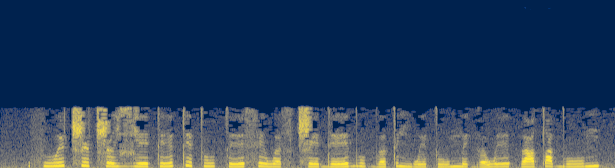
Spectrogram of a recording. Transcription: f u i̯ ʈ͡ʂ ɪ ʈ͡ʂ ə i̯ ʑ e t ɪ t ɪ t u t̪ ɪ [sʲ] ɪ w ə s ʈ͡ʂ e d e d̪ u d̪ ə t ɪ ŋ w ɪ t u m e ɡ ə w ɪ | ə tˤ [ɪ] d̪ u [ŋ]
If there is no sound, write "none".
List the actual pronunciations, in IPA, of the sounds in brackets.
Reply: s, ɪ, ŋ

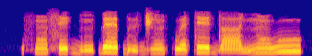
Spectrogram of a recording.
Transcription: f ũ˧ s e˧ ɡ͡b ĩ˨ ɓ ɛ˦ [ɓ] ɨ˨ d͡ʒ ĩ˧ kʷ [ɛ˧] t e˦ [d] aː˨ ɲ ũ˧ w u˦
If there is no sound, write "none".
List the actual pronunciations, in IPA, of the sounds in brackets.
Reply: ɓ, ɛ˧, d

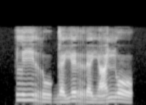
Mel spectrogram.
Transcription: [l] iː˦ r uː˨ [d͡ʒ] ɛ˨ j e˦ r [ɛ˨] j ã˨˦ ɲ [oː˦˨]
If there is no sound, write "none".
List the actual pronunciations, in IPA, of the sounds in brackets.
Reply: l, ɡ, ɛ˨, oː˦˨

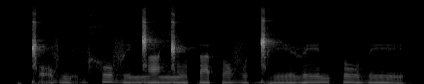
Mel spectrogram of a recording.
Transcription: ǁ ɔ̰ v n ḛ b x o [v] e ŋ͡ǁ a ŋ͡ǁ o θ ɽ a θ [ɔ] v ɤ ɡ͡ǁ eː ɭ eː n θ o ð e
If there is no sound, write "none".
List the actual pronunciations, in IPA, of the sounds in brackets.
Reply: v, ɔ

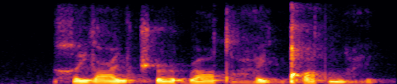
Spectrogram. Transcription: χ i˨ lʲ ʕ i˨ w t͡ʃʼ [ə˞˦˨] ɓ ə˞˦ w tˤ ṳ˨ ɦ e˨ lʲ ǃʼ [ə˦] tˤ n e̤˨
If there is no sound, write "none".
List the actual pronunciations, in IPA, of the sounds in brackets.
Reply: ə˞˦˨, ə˞˦

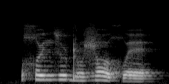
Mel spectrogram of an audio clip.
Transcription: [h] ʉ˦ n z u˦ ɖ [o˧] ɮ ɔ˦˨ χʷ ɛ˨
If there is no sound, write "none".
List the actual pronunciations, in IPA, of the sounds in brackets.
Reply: χ, o˧

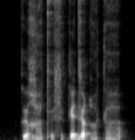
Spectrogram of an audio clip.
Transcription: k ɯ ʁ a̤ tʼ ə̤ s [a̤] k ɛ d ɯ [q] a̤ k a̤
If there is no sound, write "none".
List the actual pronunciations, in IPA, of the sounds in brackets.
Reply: ə̤, q

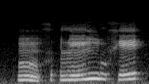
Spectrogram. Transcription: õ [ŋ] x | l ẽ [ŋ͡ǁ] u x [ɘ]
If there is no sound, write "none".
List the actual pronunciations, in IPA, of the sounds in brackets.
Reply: none, ŋ, e

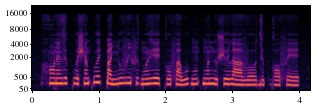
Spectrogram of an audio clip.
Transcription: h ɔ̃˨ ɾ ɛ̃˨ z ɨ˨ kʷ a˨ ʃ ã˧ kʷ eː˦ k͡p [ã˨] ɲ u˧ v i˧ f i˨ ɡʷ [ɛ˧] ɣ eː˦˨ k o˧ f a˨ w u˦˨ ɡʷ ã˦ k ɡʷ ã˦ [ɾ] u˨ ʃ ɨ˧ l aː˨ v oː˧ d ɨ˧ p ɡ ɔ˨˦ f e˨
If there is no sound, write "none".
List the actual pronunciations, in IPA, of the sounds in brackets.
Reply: a˨, ɛ̃˧, n

